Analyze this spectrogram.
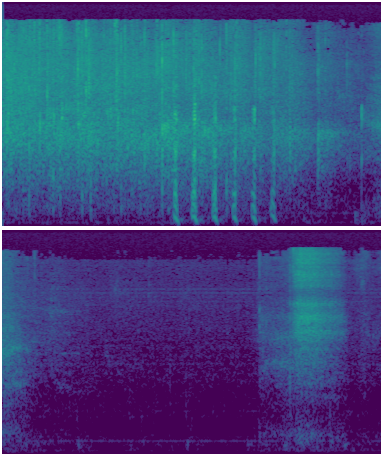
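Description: An audience breaks into applause, a dense wash of clapping with a few sharp, rhythmic claps standing out, then it quickly fades to quiet, followed by a brief soft rustle.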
